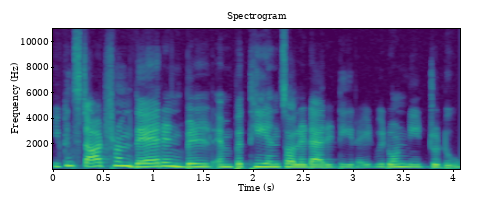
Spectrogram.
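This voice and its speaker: Against a quiet background, a woman with an Odisha accent speaks at a fairly quick pace in a dark, mellow tone with ordinary pitch variation. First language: Odia. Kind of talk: panel conversation. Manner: hesitant, many fillers.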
